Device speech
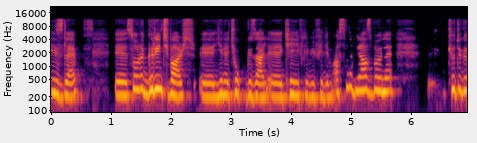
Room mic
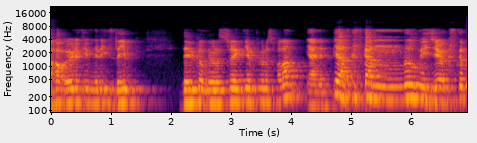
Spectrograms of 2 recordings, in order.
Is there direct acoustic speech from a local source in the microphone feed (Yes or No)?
Yes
